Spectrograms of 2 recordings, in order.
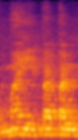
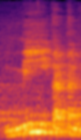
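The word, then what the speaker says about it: ميتة: Kata Ibnu Hajar Al-Asqalani, membacanya itu bukan mata maitatan jahiliyah, Tapi yang benar adalah mata mitatan jahiliyah, bukan mai tapi mi.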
